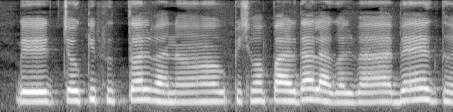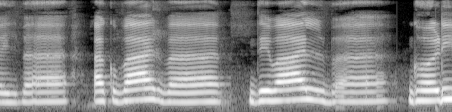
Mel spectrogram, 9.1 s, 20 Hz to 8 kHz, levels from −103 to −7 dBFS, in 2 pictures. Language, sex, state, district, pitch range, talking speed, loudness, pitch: Bhojpuri, female, Uttar Pradesh, Deoria, 215-235 Hz, 125 wpm, -15 LUFS, 225 Hz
